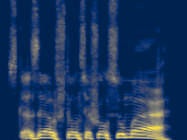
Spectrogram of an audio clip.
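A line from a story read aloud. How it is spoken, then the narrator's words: Growled. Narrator (Russian): прорычал Месси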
